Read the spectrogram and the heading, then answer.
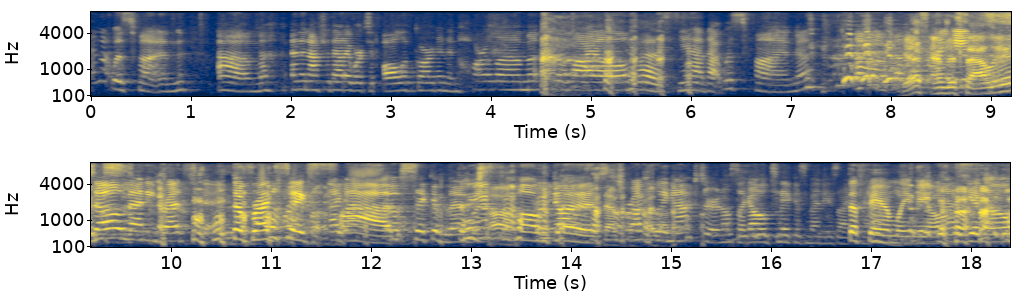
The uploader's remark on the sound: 2023 BroadwayCon Live Panel. Taped during a live panel at the 2023 BroadwayCon event on Friday, July 21.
